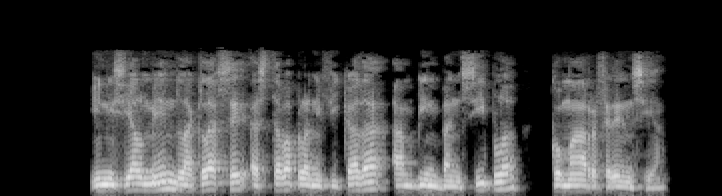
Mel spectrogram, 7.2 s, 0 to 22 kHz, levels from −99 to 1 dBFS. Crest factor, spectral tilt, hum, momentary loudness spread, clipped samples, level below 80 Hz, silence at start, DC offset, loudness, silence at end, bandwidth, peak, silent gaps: 14 dB; -6 dB/octave; none; 6 LU; under 0.1%; -62 dBFS; 0.9 s; under 0.1%; -18 LUFS; 0.55 s; 7.8 kHz; -4 dBFS; 5.34-5.51 s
